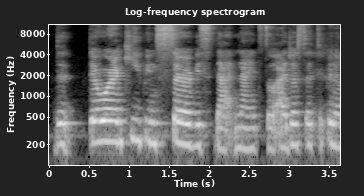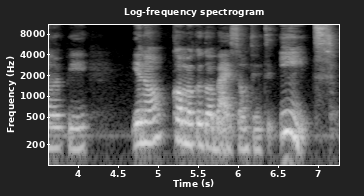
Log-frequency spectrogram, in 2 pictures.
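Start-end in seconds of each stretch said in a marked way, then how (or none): none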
